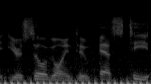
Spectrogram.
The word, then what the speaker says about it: Est: that's East E EST T is silent West it's not on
